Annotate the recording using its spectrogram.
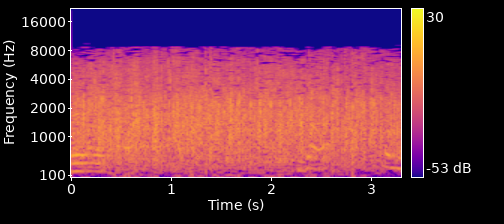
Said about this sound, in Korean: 7.8점을 기록을 했습니다. 여러분 박수를 보내주십시오.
